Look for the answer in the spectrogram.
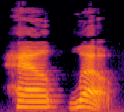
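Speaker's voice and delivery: usual speaking voice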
